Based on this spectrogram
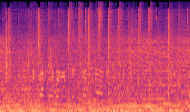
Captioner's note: garbled radio transmission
